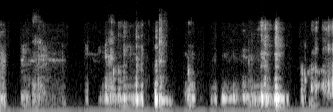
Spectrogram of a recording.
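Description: Crunchy chewing of cheese pastry sticks topped with sesame: many irregular, soft crunching bites and mouth noises, quiet and close, in an uneven rhythm with short pauses.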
